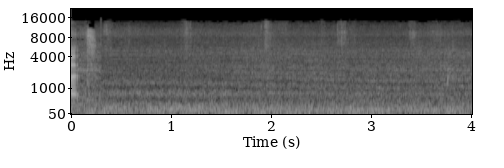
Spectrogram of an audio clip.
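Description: Steady low outdoor rumble of wind and the distant city, heard from a high rooftop.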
